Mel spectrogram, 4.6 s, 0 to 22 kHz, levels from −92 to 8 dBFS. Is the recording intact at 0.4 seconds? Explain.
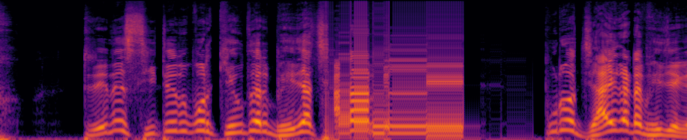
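Yes, the speech at 0.4 seconds is intact, with no dropout, click, distortion or other fault audible at that moment.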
